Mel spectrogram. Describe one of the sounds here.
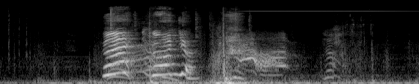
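A young woman talks and exclaims into a close microphone.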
